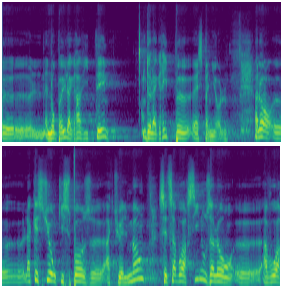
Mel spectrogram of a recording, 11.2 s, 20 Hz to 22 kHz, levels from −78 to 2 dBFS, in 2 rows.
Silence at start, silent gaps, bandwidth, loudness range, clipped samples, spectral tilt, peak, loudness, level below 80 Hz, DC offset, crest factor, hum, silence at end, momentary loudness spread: 0 s; none; 20 kHz; 2 LU; under 0.1%; -5 dB/octave; 0 dBFS; -15 LUFS; -40 dBFS; under 0.1%; 14 dB; none; 0 s; 8 LU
